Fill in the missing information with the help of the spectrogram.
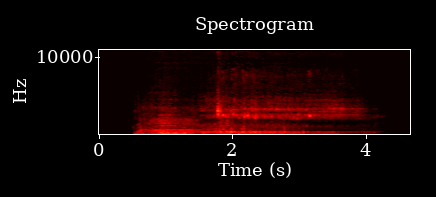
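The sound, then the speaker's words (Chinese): A single long, rumbling tiger roar, deep and loud, sustained for about four seconds before fading out, with no voices over it. “小公主跑去开门，结果跳进来一只老虎。”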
